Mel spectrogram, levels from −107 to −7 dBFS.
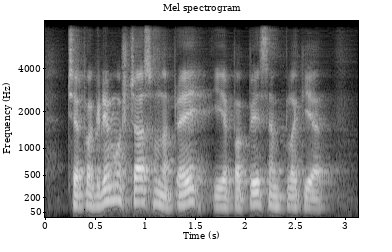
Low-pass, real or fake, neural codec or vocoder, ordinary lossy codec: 7.2 kHz; fake; codec, 16 kHz, about 1 kbps, DyCAST, with the encoder's durations; none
